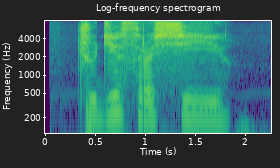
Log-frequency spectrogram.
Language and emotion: Russian, neutral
